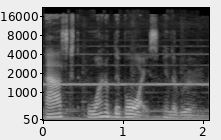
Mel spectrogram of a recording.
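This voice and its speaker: A man's voice: medium pitch, normal speed. Man narrating a storybook over music. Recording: music playing underneath.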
